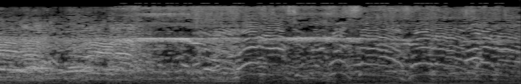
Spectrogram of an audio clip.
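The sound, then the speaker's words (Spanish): A large crowd in Seville, Spain, jeers loudly on a Saturday at Spain's head of government, Pedro Sánchez, with shrill whistles rising and falling over a dense, continuous roar of booing and shouting that fills the whole stretch. “Vamos, que el jefe del Ejecutivo va cómodo, es decir, que sabe ya de antemano que no va a recibir preguntas incómodas ni sorpresas como estos abucheos o pitidos que en primera persona sufrió este sábado en la ciudad de Sevilla.”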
